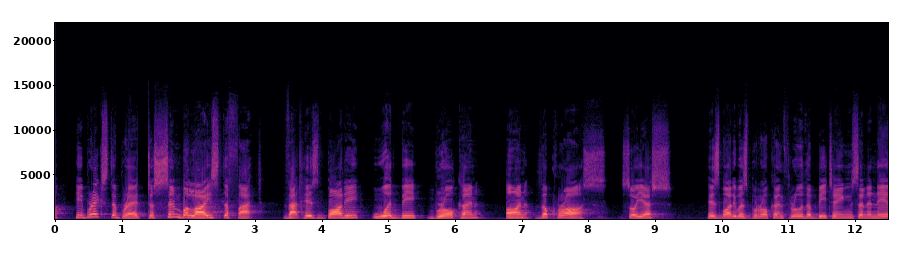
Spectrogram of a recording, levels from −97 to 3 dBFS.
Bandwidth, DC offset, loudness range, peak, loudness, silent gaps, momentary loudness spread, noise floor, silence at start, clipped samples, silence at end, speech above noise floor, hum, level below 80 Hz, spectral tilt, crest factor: 12.5 kHz; under 0.1%; 5 LU; -12 dBFS; -31 LUFS; none; 10 LU; -78 dBFS; 0 s; under 0.1%; 0 s; 47 dB; none; -66 dBFS; -5 dB/octave; 18 dB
